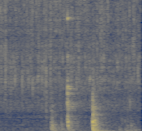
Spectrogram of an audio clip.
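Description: Soft frying sizzle of thalipeeth flatbread on a hot griddle, with a couple of brief scraping, crackling bursts close up, quiet and without talk.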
